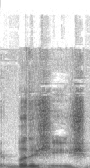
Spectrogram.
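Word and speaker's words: Buttigieg: Julian Castro and South Bend Indiana Mayor Peter Budaj I think that's how you say his name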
